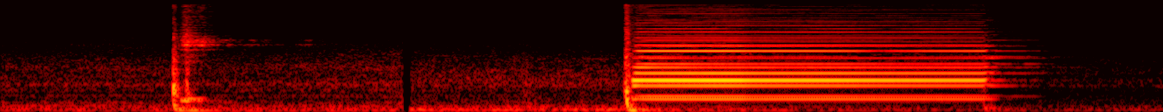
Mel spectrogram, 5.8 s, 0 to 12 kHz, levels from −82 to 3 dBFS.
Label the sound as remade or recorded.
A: recorded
